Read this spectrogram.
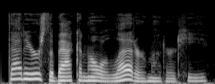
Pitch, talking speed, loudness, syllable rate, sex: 175 Hz, 250 wpm, -16 LUFS, 7.3 syllables/s, female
